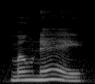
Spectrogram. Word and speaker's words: Monet: famous artist named claude monet can you all say his name claude monet there's a silent t at the end because he's a french painter let's look at some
